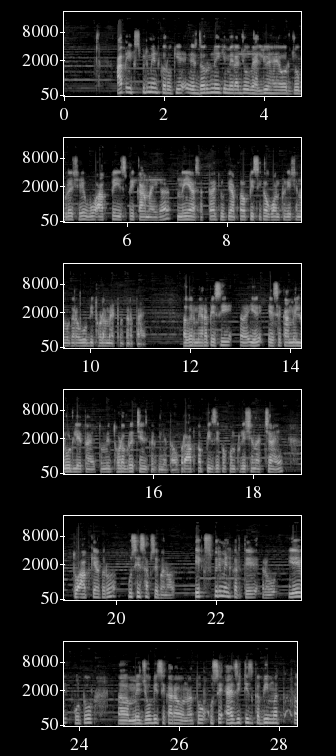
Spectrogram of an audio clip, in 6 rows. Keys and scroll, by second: 2.9 space, 9.7 ctrl+alt+z.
